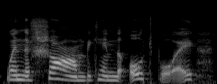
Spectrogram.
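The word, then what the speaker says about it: hautboy: the sham became the old boy this is spelled h-a-u-t-b-o-y like halt boy like i want a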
